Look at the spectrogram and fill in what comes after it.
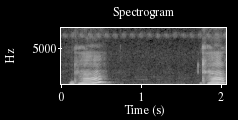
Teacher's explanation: घ का उच्चारण स्थान तालु नहीं बल्कि कंठ होता है। इसलिए यह जीहवा तालु से नहीं टकराती।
